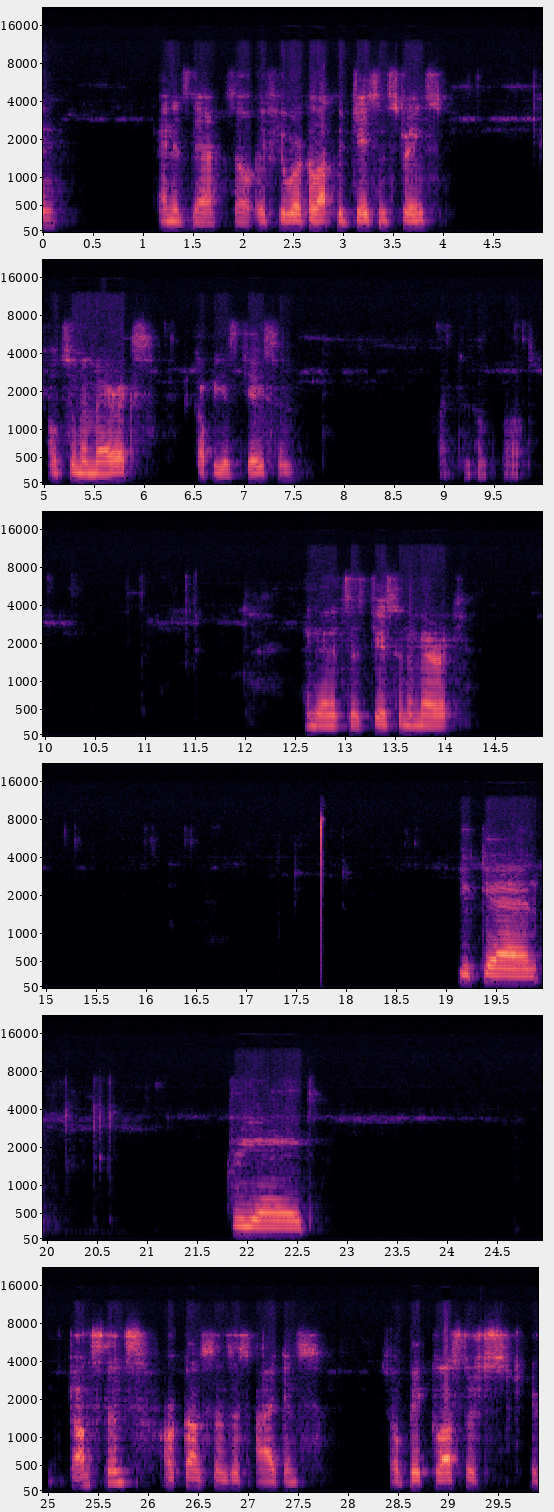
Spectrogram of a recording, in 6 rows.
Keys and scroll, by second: 10.8 Delete, 11.3 ctrl+v, 20.2 Tab, 20.6 Tab.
